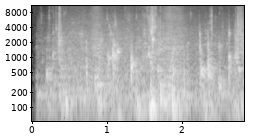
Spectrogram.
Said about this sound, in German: Sanft schwappen die Wellen des Flüsschens Schwinge, einem Nebenfluss der Elbe, gegen ein kreisrundes Boot unterhalb der Altstadt von Stade.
